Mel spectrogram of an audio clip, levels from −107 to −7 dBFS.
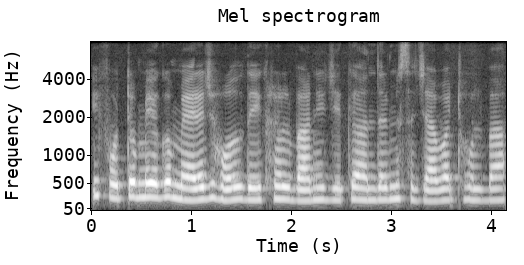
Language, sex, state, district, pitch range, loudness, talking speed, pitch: Bhojpuri, female, Uttar Pradesh, Gorakhpur, 205-230 Hz, -16 LUFS, 215 wpm, 210 Hz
